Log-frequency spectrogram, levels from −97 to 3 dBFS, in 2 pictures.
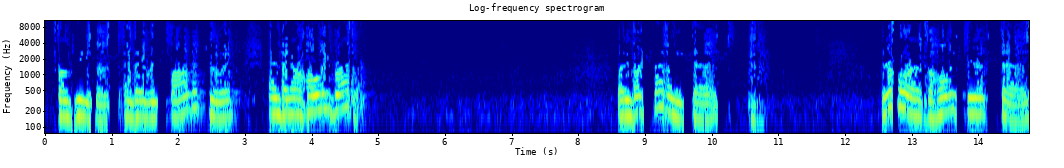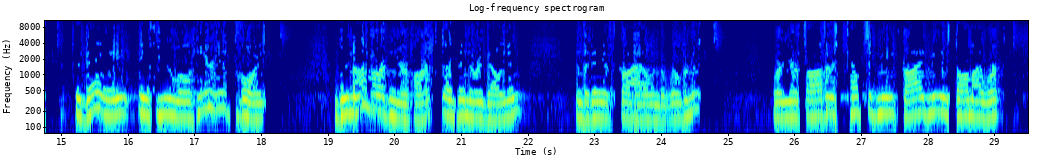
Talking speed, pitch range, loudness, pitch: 120 wpm, 150-185 Hz, -46 LUFS, 165 Hz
